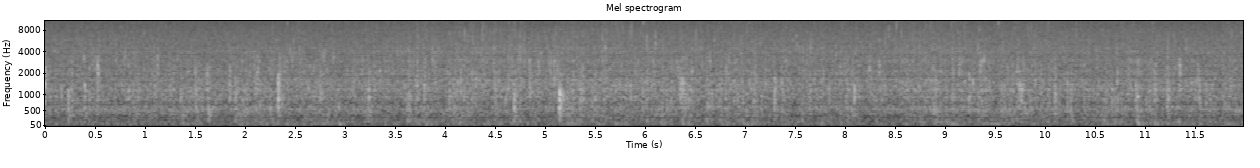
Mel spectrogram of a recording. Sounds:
home sounds, frying (food)

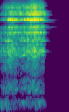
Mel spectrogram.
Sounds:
screech

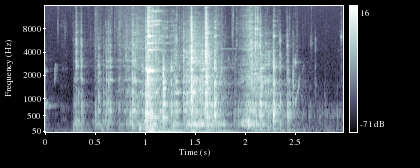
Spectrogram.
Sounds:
domestic sounds, dishes, pots and pans

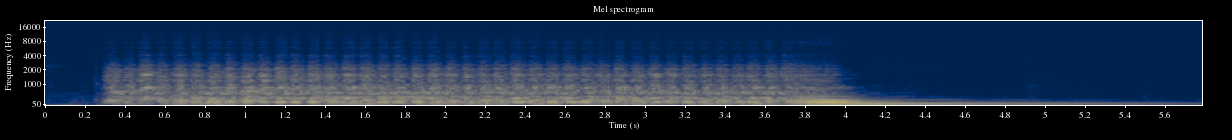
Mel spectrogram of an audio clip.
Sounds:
music, bowed string instrument, musical instrument

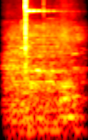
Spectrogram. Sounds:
microwave oven, domestic sounds

